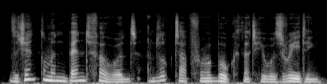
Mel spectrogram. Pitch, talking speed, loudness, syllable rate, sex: 145 Hz, 255 wpm, -18 LUFS, 6.4 syllables/s, male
